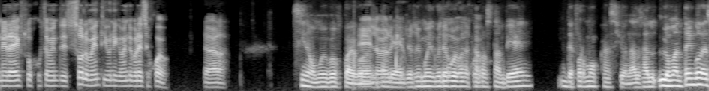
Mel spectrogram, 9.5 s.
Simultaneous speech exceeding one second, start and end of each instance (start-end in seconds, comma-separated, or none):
4.8-6.5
